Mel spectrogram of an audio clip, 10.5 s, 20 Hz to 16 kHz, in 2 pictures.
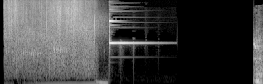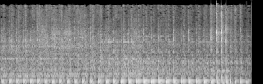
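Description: A hiss for about two seconds, then a single bright ding that rings and fades. After a pause, a Royal Enfield Bullet 350's single-cylinder engine idles with a steady, even beat of about eight pulses a second.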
